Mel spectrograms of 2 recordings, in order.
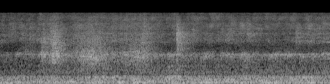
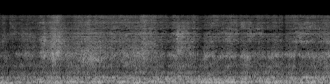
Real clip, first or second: first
